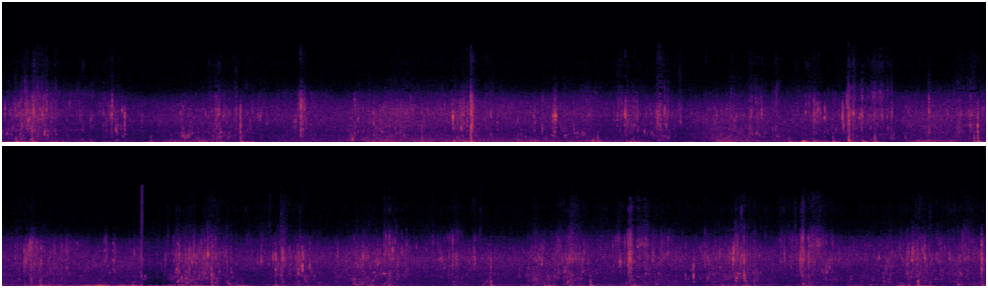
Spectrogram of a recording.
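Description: Water lapping and splashing in small irregular bursts against the hull of an inflatable rubber dinghy. Wind buffets the microphone in low rumbles near the start and again about two-thirds of the way through.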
